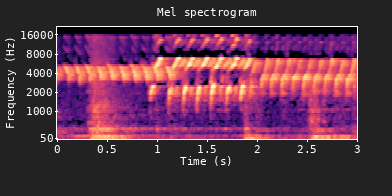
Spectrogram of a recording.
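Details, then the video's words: Short burst of white canary song: a rapid high trill with quick chirped notes layered above, over a faint low rumble and brief thumps. "White Canary Singing 🎶 Kanarienvogel Gesang"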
